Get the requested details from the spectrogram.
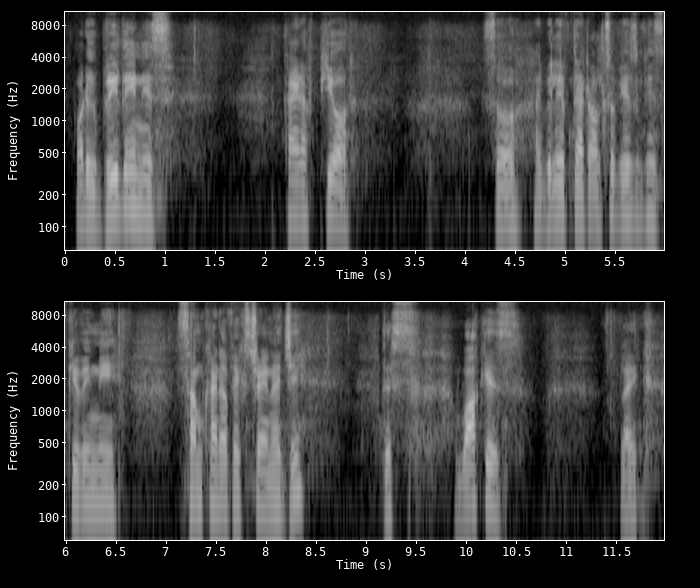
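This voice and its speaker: A man's voice: medium pitch, a little mellow. A man vlogging casually as he hikes an outdoor mountain trail, filming on a phone and thinking aloud. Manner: chatty, thinking aloud while hiking. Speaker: travel vlogger. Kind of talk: casual walking commentary. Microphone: handheld phone camera.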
